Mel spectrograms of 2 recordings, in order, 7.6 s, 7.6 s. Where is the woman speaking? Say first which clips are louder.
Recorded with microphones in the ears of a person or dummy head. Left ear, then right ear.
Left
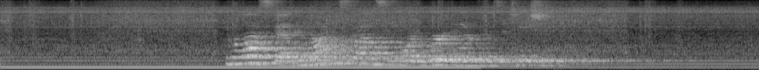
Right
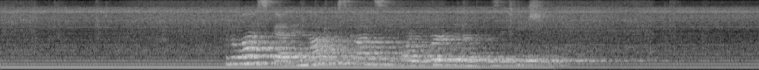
Left 1 dB; 50° right (ahead or behind), 1.6 m; by 5.6 s 45° right (ahead or behind), 3.5 m.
